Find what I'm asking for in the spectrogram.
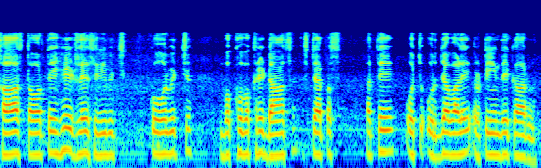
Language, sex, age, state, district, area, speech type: Punjabi, male, 30-45, Punjab, Barnala, urban, spontaneous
